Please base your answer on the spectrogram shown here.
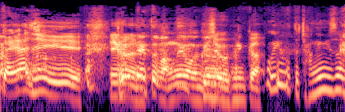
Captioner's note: laughing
